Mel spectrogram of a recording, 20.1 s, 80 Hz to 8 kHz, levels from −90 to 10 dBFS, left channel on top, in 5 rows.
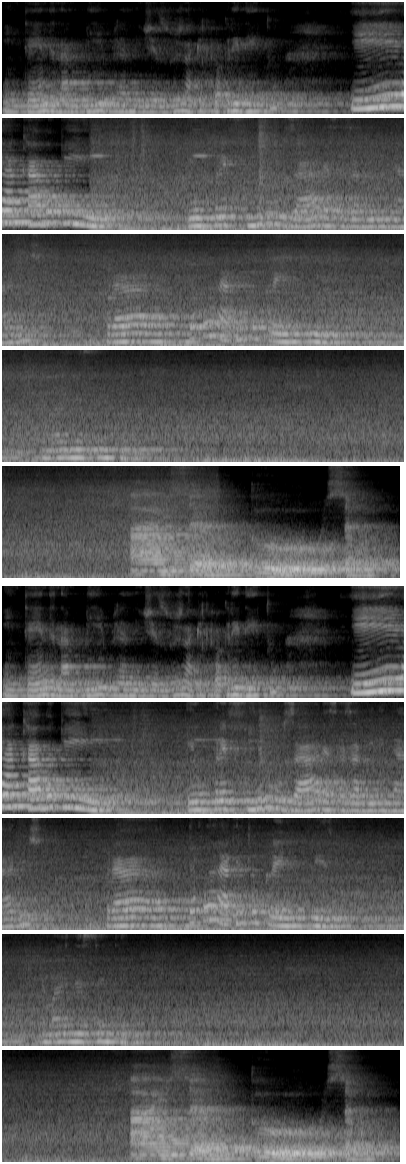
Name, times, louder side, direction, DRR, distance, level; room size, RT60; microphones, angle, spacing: voice 1, 0.0-2.8 3.5-5.1 5.9-8.4 9.1-11.5 12.4-13.5, right 1 dB, 20° right, 4 dB, 0.5 m, -27 dB
sound 1, 4.9-18.3, left 1 dB, 40° left, 0.7 m, -37 dB
voice 2, 17.4-19.9, equal, 10° left, -5 dB, 1.8 m, -24 dB
10.5 x 6.5 x 4.4 m, 2.9 s
head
